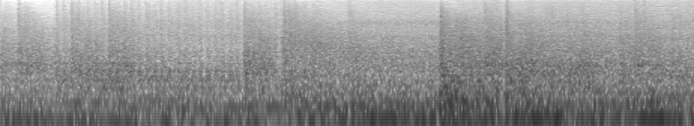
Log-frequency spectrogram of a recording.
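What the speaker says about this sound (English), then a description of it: "AT gun shot penetrates." An anti-tank gun fires in a video-game battle, one heavy blast among continuous rumbling combat noise and scattered shots, loud and close throughout.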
